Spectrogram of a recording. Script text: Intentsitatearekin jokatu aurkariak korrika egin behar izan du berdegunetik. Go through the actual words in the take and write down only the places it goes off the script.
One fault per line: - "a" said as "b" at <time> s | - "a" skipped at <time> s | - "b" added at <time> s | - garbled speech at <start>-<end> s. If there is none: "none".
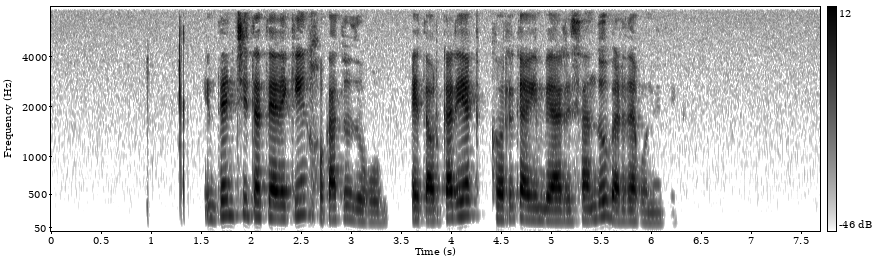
- "dugu eta" added at 3.1 s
